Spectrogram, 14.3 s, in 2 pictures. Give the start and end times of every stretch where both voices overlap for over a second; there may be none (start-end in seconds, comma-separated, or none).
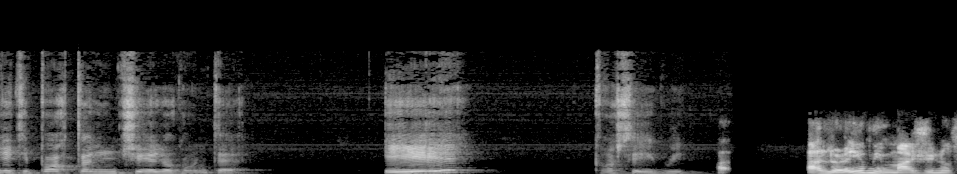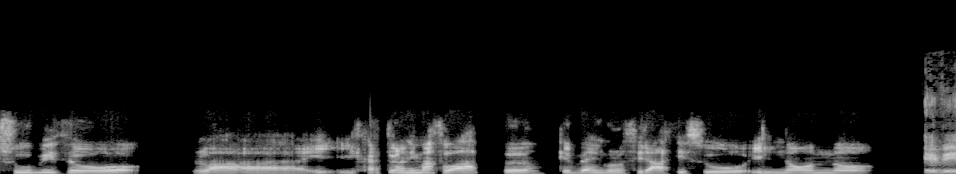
none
